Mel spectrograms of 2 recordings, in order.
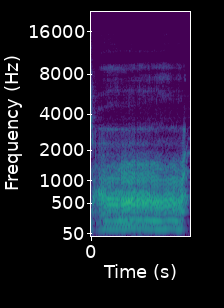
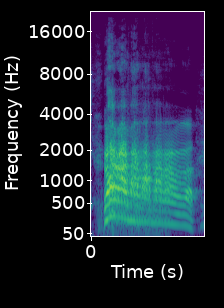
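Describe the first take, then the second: First: Imitated warning growl, held steady; restrained, drawn-out dog growl; dog's growl. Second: Loud, high imitated snarl, falling; sudden loud burst of mock dog growling; exploding dog snarl. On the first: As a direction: growl like a dog being lowered. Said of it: "as you put him down, he goes". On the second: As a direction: erupt like a small dog going off. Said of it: "when you're about to put him down, it's".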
